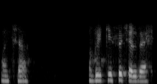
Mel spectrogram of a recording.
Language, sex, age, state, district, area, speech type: Hindi, female, 18-30, Bihar, Madhepura, rural, conversation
